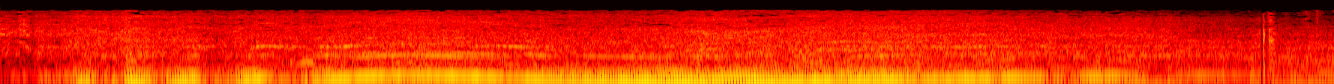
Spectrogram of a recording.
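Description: A motorcycle engine revs hard, first in a few quick bursts and then in one long sweeping rev whose pitch climbs and falls again, loud and steady throughout.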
